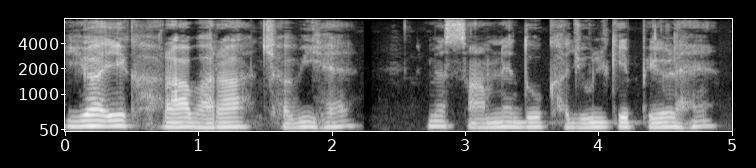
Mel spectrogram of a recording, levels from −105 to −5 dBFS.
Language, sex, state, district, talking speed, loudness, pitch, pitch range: Hindi, male, Jharkhand, Ranchi, 155 wpm, -19 LUFS, 125 Hz, 120-140 Hz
